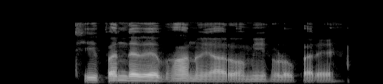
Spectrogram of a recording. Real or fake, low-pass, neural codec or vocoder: real; 7.2 kHz; none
